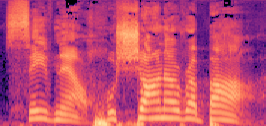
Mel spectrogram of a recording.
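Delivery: loud ritual cry. Retold or imitated. Crowd at the altar crying out, loud. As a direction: call it out to the heavens. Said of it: "they would cry out".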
